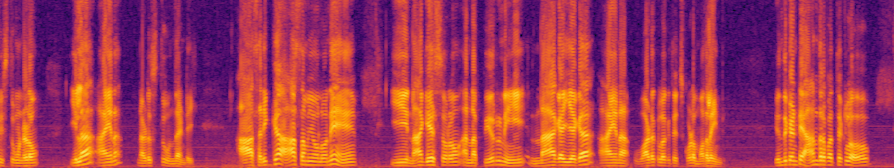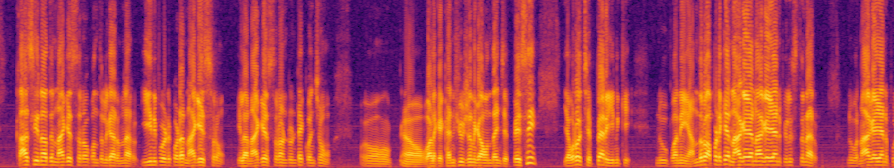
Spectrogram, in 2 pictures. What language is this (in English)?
Telugu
